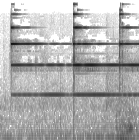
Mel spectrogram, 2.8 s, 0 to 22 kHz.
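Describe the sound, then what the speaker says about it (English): A bright, ringing bell is struck three times with clear pauses between strikes, each tone sustaining and slowly decaying, close and alone in a quiet room. "I'm going to ring the bell 3 times"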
